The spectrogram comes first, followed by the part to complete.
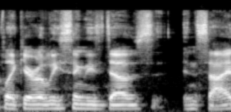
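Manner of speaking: ordinary delivery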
